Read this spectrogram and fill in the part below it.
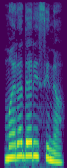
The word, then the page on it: ಮರದರಸಿನ: kannada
